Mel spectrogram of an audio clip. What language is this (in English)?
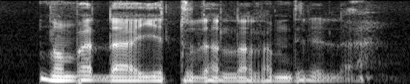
Fula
